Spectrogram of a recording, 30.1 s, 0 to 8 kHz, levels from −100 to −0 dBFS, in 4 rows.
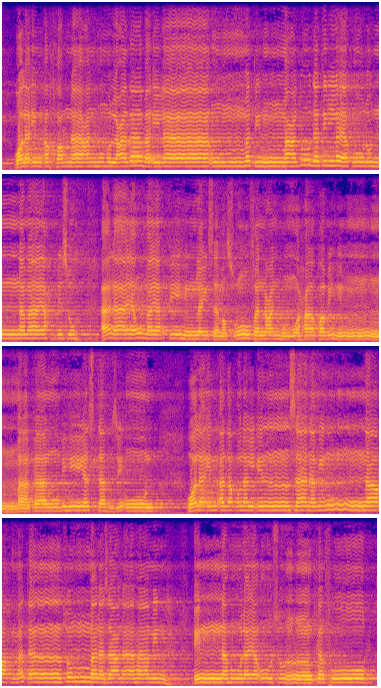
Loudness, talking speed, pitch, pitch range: -13 LUFS, 65 wpm, 190 Hz, 180-195 Hz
